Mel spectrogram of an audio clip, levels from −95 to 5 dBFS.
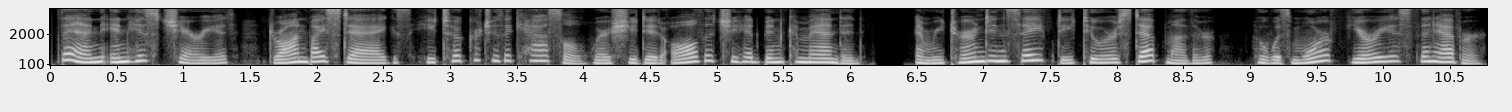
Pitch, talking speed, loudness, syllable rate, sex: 205 Hz, 195 wpm, -17 LUFS, 5.0 syllables/s, female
